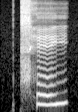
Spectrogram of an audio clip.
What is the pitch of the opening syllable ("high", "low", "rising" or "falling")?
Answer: rising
